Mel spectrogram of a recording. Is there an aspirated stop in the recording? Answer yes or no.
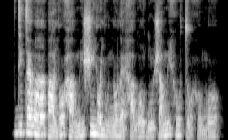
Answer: no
